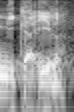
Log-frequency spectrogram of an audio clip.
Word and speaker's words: Mikail: Mikal itu riwayat Hafiz dari Asim. Di riwayat Qalun, kemudian Warash dari Nafi' dibacanya Mikail. Ya, makanya kita bisa baca dengan Mikal ya atau Mikail.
